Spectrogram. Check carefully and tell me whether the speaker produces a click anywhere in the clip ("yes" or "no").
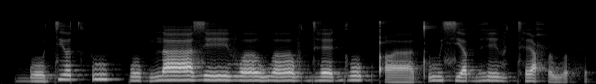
no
